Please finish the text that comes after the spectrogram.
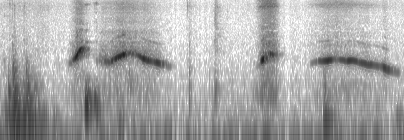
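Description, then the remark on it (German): A person whistles a few short, sliding notes with the mouth, rising and falling in pitch, with brief pauses between phrases, fairly clear. “Wer kann auch pfeifen, Digga?”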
